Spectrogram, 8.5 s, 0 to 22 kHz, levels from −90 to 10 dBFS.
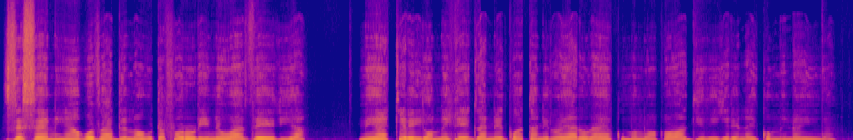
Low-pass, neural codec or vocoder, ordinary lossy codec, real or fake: none; codec, 44.1 kHz, 1.7 kbps, Pupu-Codec; none; fake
